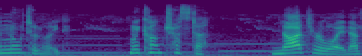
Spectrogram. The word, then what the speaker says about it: Nautiloid: Nautiloid, that's how you say it.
